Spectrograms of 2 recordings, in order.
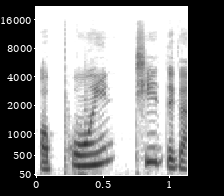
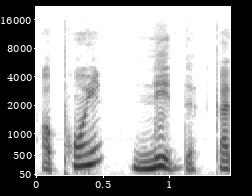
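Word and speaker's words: appointed: 발음이 돼서 붙어요 다시요 네 그런데 여기도 t가 n이랑 같이 있죠 깨갱하고 소리가 쓱 사라져야 돼요 그래서 appointeed가 아니라 어포인 need가 됩니다 그래서이 d가 끝에 이렇게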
